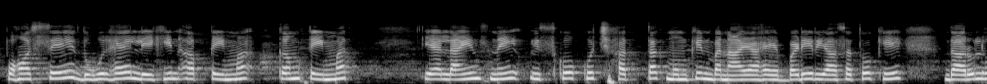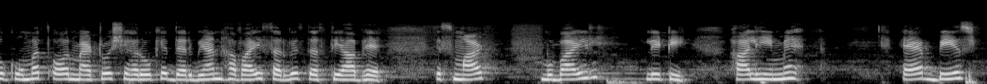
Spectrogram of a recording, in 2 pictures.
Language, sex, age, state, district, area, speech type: Urdu, female, 30-45, Uttar Pradesh, Rampur, urban, spontaneous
